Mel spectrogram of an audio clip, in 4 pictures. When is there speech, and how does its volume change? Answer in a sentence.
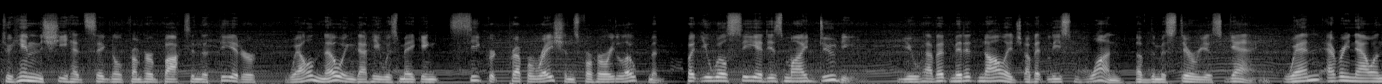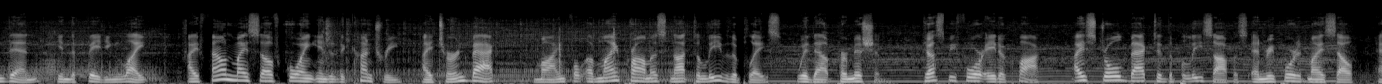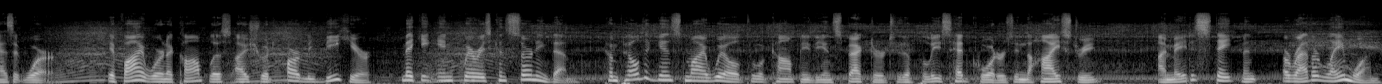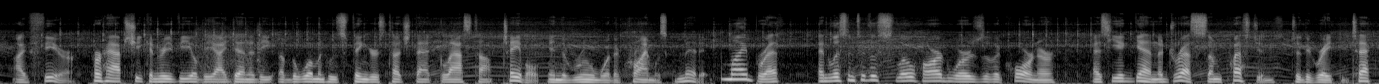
You can hear the speech from 0.0 to 55.2 s, at a steady volume.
